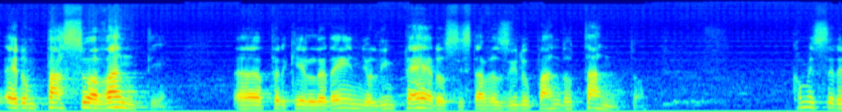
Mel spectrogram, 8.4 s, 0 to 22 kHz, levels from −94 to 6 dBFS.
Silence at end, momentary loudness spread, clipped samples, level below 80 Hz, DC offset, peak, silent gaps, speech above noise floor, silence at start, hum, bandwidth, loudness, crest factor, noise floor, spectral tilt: 0 s; 18 LU; under 0.1%; -70 dBFS; 0.5%; -2 dBFS; none; 29 dB; 0 s; none; over 20 kHz; -25 LUFS; 24 dB; -54 dBFS; -4.5 dB/octave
